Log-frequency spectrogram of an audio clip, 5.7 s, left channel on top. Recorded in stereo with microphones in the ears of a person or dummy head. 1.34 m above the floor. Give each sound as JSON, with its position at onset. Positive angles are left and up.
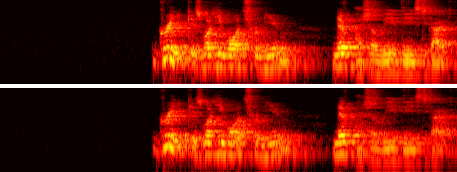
{"t": 1.9, "sound": "a man speaking", "side_deg": 75, "distance_m": 2.5}
{"t": 4.4, "sound": "a man speaking", "side_deg": 80, "distance_m": 1.4}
